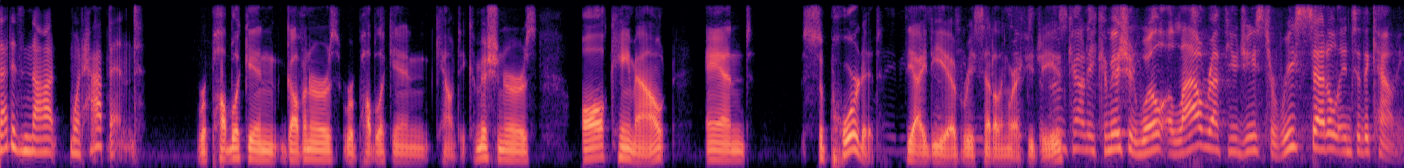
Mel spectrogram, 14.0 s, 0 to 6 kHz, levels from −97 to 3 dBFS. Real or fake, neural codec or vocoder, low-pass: real; none; 5.4 kHz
